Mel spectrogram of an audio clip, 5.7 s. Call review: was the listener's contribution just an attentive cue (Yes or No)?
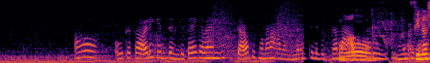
No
